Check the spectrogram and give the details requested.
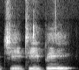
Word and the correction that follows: GPT: You say it wrong, yeah. – But it's GPT. I think it's because I played GTA.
